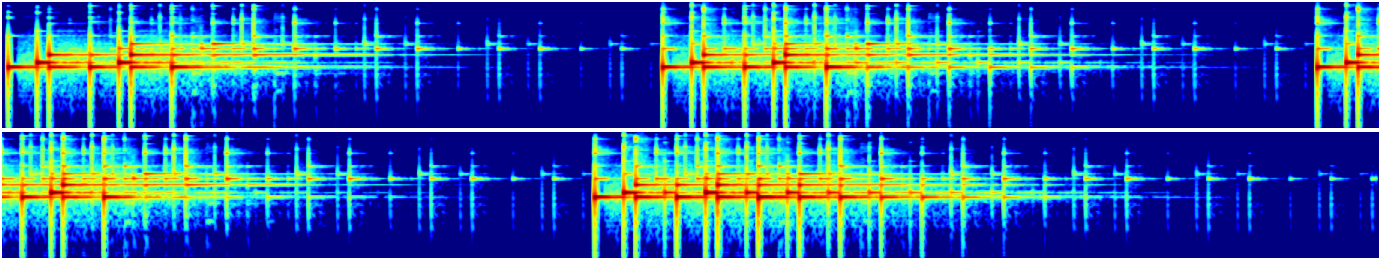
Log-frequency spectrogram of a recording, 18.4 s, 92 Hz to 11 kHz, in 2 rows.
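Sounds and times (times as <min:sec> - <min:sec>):
HTC One standard phone sound: 0:00.0 - 0:02.7, 0:04.4 - 0:07.6, 0:08.8 - 0:11.8, 0:13.2 - 0:16.8.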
